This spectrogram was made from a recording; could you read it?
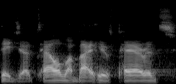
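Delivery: weird, super cartoony evil voice, low. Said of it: "He's got like this weird voice".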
